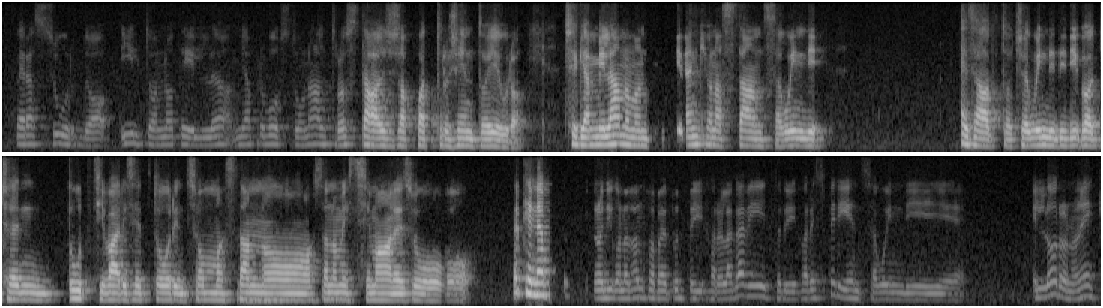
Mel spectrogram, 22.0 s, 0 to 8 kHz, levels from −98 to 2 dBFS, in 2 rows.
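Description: Nothing here points to any technical fault.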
